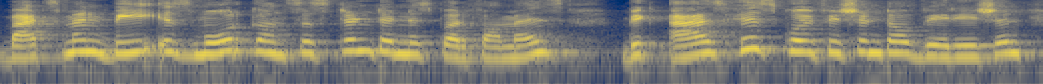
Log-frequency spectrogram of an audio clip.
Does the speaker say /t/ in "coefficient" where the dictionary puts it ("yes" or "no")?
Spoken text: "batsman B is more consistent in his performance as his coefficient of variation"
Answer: yes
